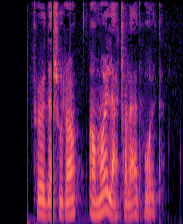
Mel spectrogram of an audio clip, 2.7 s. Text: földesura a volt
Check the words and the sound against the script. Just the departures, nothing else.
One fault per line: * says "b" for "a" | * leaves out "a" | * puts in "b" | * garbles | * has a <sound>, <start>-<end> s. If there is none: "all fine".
* has a dropout, 0.8-0.8 s
* puts in "majláth család"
